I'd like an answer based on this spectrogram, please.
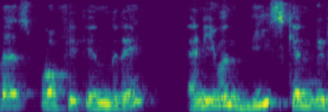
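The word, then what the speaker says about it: profit à prendre: Then there is another concept called profitendre. That's a French word, obviously. It is spelled as profit, Prendre, but pronounced as profitendre.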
